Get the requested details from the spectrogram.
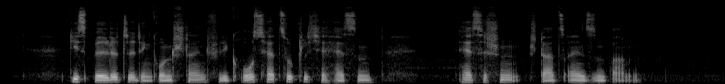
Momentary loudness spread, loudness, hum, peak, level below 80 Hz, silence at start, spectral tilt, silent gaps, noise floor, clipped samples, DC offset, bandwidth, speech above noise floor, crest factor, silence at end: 9 LU; -31 LUFS; none; -12 dBFS; -76 dBFS; 0.45 s; -5 dB/octave; none; -65 dBFS; under 0.1%; under 0.1%; 16 kHz; 35 dB; 20 dB; 0.85 s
